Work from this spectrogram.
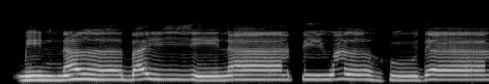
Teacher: Tadi nunnya kelewat panjangnya. Ini panjang ya nunnya dua harakat.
